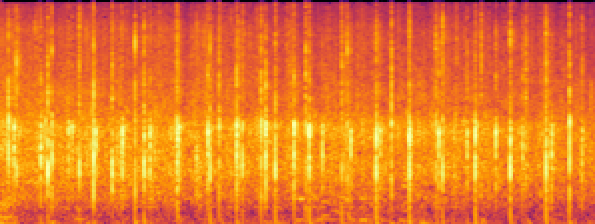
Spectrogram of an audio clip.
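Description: An audience at a live audio drama event applauds steadily for the Lübbe Audio staff, dense overlapping claps at moderate loudness with no pauses and no speech on top.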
